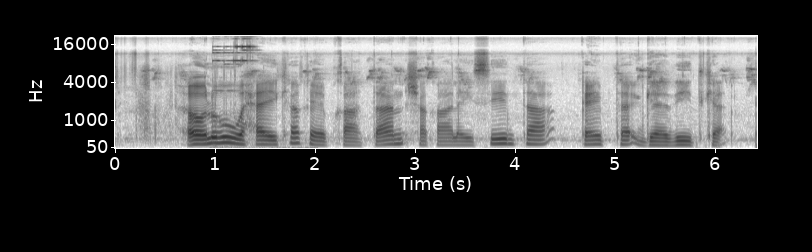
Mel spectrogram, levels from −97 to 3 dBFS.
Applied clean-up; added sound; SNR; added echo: none; Keys jangling; -4 dB; none.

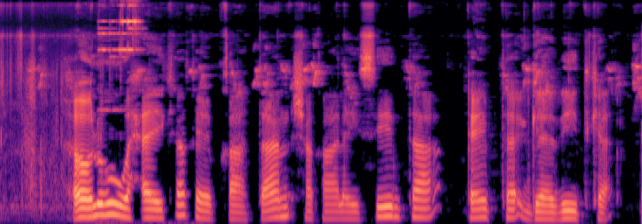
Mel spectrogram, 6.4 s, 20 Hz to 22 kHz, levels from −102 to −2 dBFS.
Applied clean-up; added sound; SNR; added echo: classical method Wiener filter.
